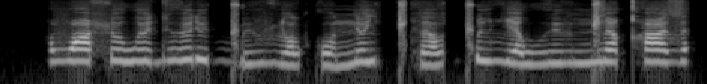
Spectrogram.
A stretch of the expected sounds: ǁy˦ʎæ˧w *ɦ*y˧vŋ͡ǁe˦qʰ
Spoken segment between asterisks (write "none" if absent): ɦ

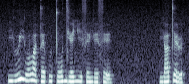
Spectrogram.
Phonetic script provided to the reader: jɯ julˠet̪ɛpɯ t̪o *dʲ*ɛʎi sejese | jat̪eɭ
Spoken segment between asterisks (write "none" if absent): dʲ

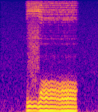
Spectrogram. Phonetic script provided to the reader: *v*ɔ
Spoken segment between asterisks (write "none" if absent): v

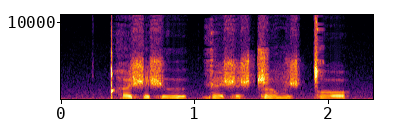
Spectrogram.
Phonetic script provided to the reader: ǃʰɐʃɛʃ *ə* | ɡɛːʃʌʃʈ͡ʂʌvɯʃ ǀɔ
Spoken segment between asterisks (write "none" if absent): ɯ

